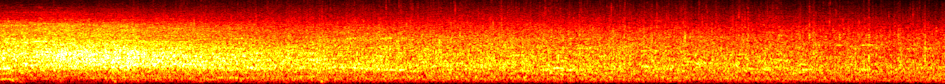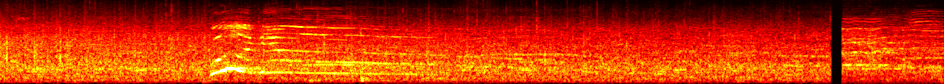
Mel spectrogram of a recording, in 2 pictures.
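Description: A large crowd cheers and murmurs in a big echoing hall, slowly quieting.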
